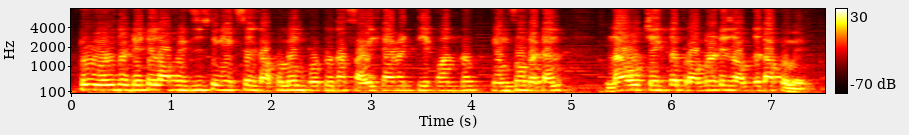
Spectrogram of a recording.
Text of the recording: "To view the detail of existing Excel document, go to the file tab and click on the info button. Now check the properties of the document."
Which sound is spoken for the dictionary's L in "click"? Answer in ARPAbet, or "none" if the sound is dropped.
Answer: none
